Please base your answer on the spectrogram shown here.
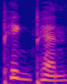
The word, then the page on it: pigpen: American English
